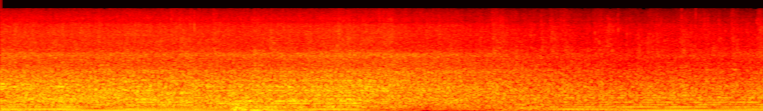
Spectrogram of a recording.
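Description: Heavy rain pouring down in a strong thunderstorm: a dense, steady hiss of rain over a low hum, easing slightly about four seconds in.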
